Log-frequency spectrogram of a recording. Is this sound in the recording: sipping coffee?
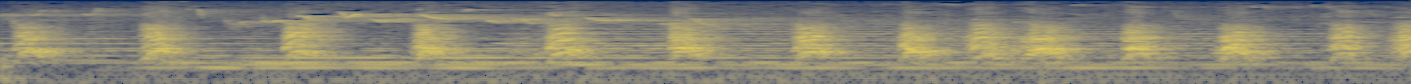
no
